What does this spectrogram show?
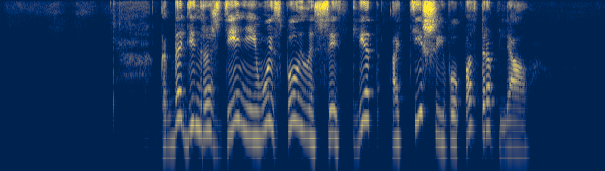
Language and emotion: Russian, positive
